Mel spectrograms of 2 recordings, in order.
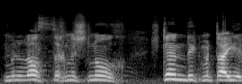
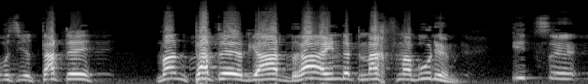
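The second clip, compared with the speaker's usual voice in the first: higher and much louder, a woman's desperate cry; 5 semitones higher, 10 dB louder, slower than usual. Retold or imitated. Woman cries out before the sages about her father, loud and high. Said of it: "hat sie geschrien".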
